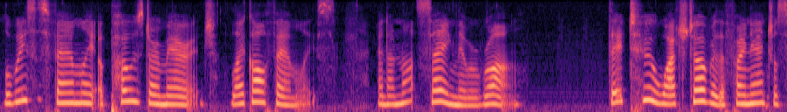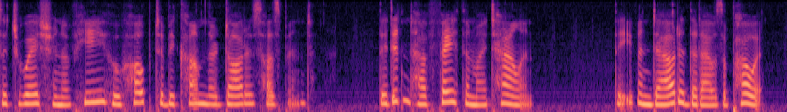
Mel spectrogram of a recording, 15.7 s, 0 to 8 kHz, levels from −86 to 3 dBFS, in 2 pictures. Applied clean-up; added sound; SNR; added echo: none; none; none; none.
